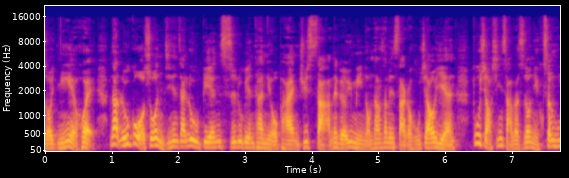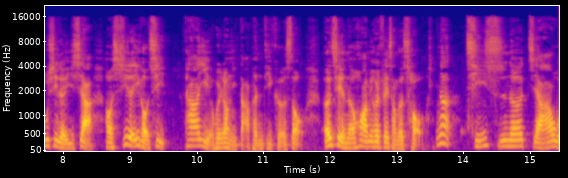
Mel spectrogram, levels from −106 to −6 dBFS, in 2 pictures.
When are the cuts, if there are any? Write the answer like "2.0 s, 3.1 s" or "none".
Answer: 13.5 s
